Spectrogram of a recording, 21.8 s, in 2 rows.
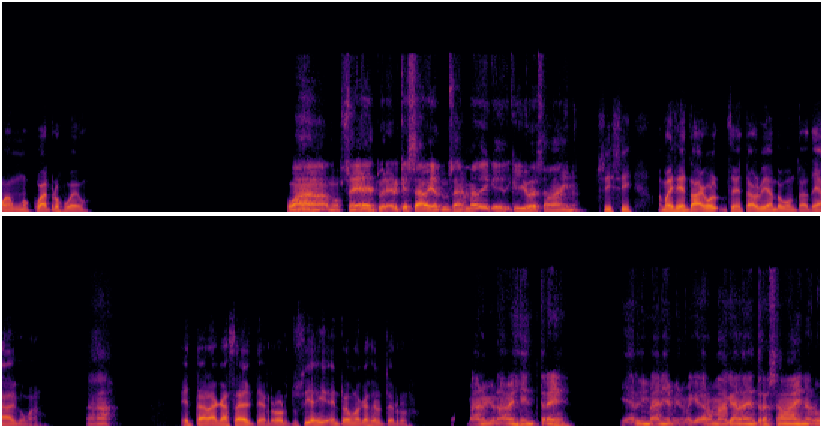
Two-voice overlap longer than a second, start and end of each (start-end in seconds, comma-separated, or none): none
